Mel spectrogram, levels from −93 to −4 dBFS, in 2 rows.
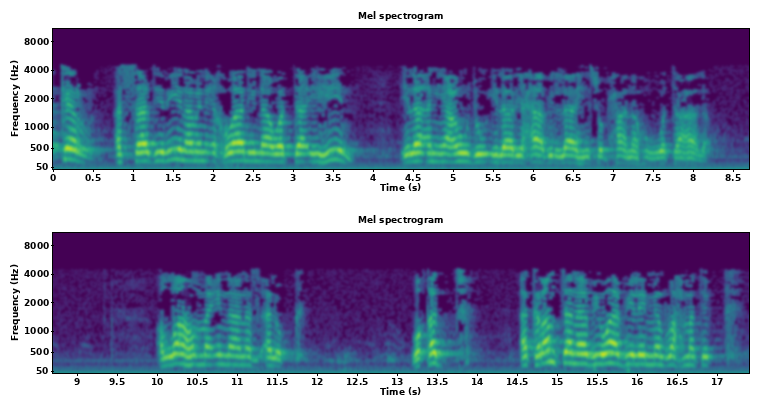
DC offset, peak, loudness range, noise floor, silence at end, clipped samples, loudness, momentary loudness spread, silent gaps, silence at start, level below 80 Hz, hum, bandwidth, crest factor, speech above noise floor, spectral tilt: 0.3%; -8 dBFS; 7 LU; -60 dBFS; 0.2 s; under 0.1%; -23 LUFS; 12 LU; none; 0 s; -64 dBFS; 50 Hz at -65 dBFS; 4.7 kHz; 18 dB; 37 dB; -9.5 dB/octave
